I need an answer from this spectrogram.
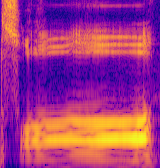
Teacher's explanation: صاد حروف مستعلی میں سے ہم پر کر کے موٹا کر کے پڑھیں گے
